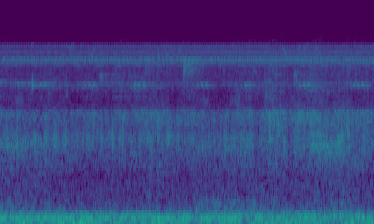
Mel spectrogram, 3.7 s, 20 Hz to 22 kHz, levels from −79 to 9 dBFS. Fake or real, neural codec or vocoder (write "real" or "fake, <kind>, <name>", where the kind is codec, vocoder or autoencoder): real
